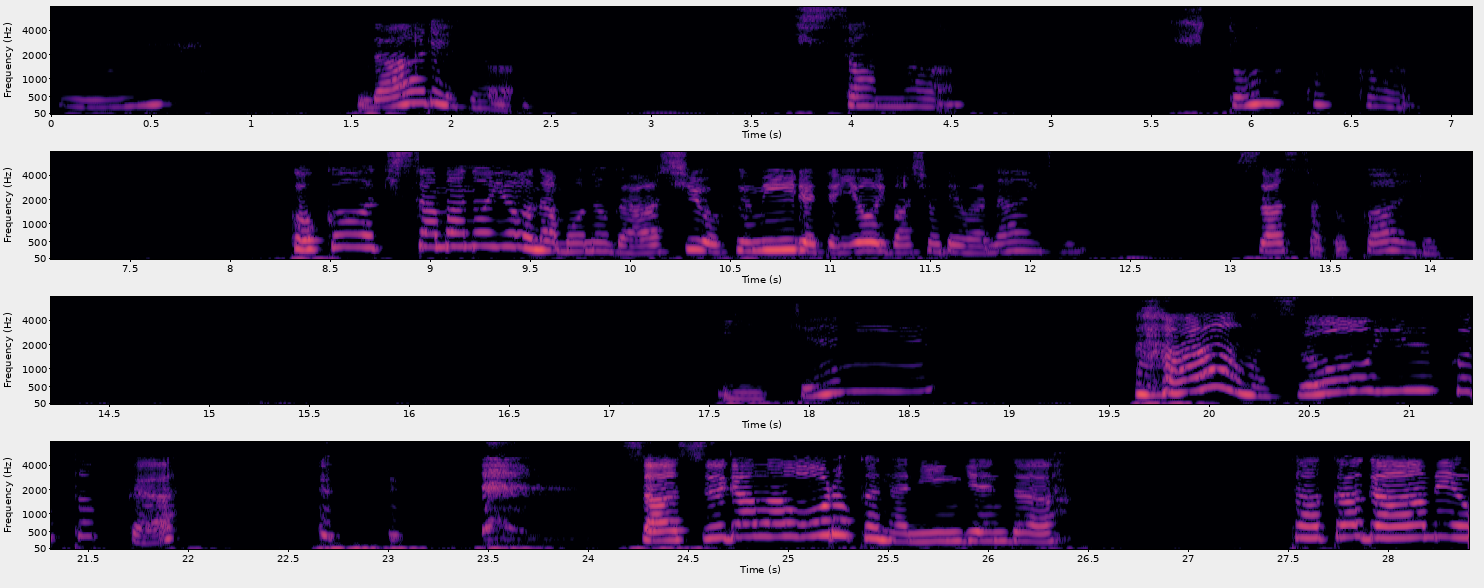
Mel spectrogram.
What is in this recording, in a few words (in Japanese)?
挑発囁き耳舐め（効果音なし）, ASMR; 鬼との出会い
